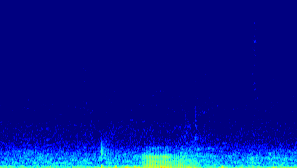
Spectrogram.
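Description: Soft footsteps on paving and phone handling noise as the camera is carried around the car, over a steady low hum, with a brief spoken "uh" about a second in.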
